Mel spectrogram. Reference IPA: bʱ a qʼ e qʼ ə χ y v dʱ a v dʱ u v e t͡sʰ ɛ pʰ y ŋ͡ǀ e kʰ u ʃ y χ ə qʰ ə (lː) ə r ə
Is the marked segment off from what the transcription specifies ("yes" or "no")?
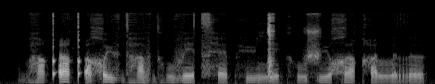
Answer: no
